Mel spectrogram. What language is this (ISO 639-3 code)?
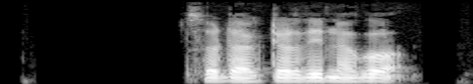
xka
